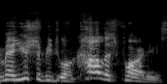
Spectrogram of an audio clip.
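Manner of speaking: ordinary talk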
